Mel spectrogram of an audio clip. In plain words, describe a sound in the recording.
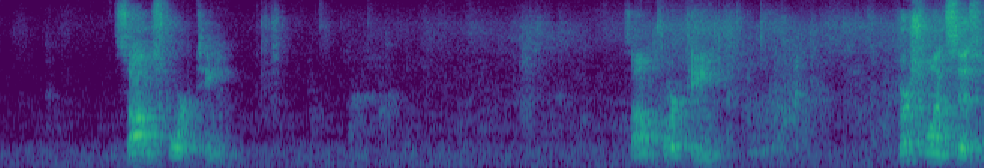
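A middle-aged man speaks calmly, with pauses.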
